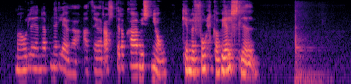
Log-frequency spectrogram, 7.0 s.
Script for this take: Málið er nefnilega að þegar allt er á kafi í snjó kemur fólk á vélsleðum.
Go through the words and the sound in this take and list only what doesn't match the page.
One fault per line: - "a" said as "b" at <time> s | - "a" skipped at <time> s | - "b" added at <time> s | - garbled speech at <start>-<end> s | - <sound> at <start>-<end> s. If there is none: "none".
- thud at 5.9-6.7 s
